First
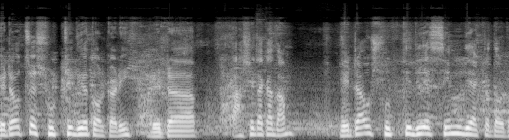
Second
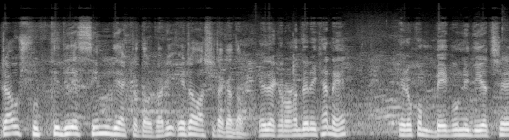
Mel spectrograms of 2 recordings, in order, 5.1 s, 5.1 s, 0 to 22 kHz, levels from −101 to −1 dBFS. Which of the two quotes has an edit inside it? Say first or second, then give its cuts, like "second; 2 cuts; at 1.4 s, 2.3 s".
second; 1 cut; at 2.5 s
